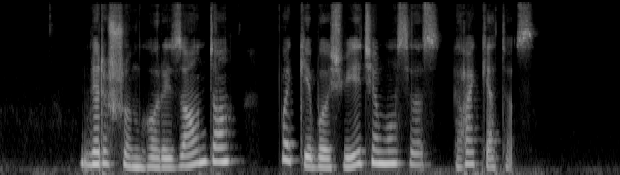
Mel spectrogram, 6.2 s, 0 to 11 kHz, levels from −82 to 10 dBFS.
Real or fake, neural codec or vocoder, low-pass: fake; codec, 24 kHz, 0.9 kbps, WavTokenizer, small release; 9.9 kHz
